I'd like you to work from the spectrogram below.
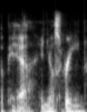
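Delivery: soft, unvoiced whisper.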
